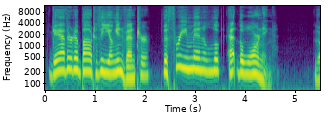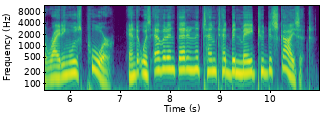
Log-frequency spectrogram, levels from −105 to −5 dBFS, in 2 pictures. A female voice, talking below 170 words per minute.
No: male; average, 160 wpm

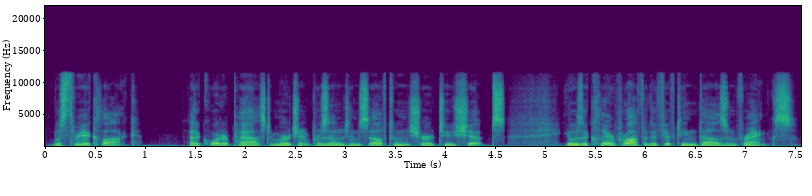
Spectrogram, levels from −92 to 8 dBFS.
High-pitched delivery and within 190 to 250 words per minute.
No: low, 125 Hz; average, 200 wpm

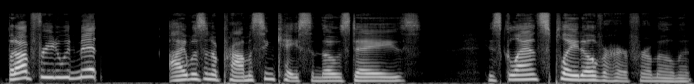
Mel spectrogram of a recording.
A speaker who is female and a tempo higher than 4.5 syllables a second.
Yes: female; 5.0 syllables/s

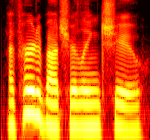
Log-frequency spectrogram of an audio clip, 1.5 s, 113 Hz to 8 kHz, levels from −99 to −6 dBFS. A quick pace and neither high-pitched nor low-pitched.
Yes: fast, 240 wpm; medium, 180 Hz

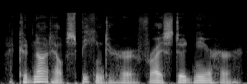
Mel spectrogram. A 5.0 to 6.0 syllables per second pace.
Yes: 5.9 syllables/s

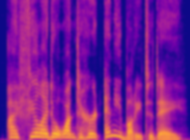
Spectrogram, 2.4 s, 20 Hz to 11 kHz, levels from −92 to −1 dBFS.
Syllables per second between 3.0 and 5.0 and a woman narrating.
No: 6.0 syllables/s; female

